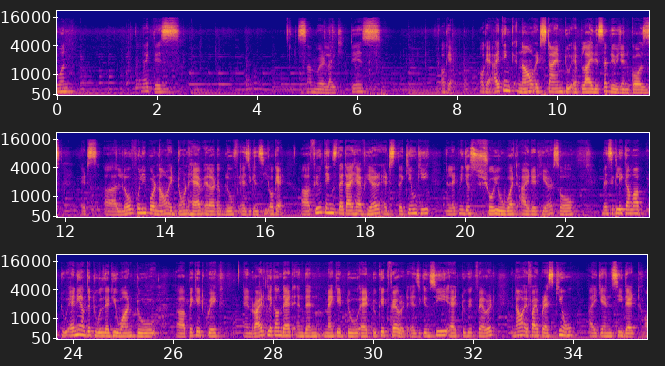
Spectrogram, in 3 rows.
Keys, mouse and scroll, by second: 1.3 click, 1.4 z, 1.8 shift+middle click, 2.3 click, 2.8 g, 3.1 y, 4.7 click, 4.9-9.3 typing, 5.8 shift+middle click, 8.6 click, 10.2 click, 10.4 z, 13.1 Tab, 13.5 middle click, 14.1 q, 14.4 click, 14.7 middle click, 15.5 q, 16.3 click, 16.7 q, 18.6 q, 22.1 click, 27.8 right click, 30.1 click, 30.7 right click, 32.0 click, 32.9 q.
